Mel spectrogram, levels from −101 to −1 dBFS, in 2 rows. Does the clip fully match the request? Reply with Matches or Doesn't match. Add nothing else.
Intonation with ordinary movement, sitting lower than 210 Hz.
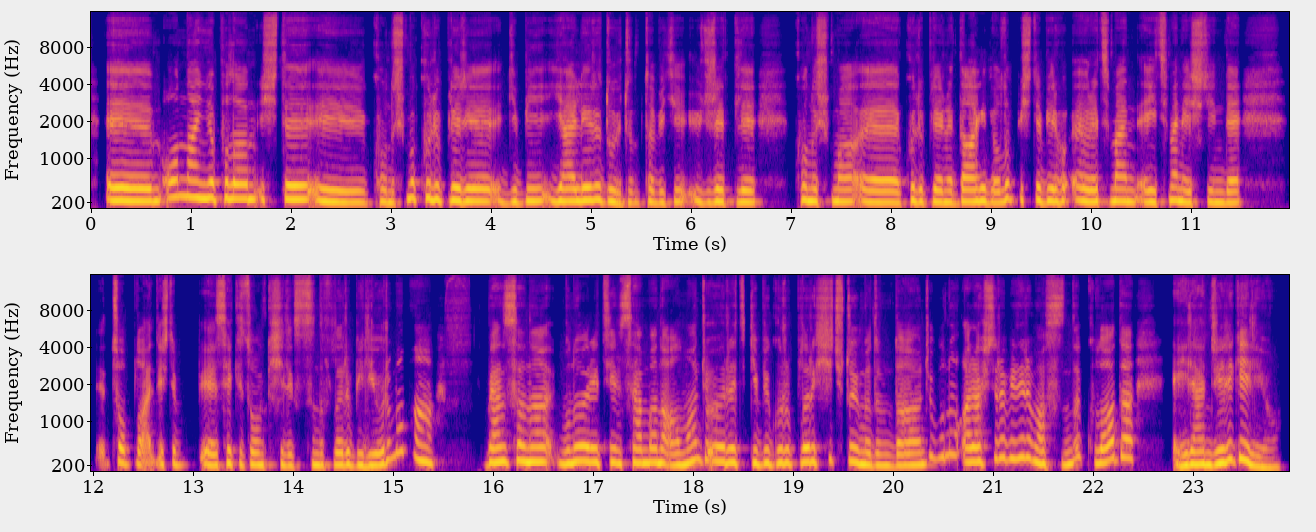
Doesn't match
